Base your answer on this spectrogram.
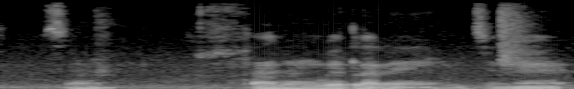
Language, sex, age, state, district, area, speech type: Bodo, male, 18-30, Assam, Kokrajhar, rural, spontaneous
